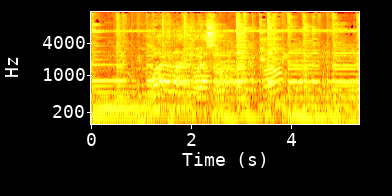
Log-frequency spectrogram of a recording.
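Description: Live unplugged band playing a slow song: sustained guitar and keyboard chords under a melody that glides between notes.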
